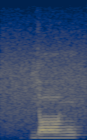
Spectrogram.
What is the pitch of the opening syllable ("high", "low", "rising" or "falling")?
high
